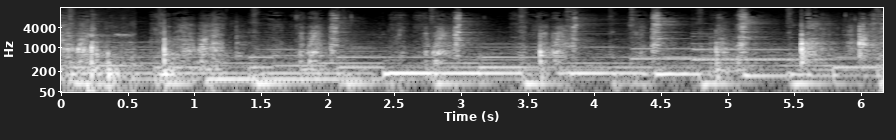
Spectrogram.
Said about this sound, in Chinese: 猪肝简单清洗一下，我们就给它切片了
